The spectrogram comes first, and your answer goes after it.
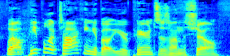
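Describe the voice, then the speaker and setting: A man's voice: medium pitch, fast, a little hiss or hum. A man hosting a comedy podcast, chatting and teasing his guest in a playful way. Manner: playful, teasing, lively intonation. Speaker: podcast host. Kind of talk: casual comedy chat.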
